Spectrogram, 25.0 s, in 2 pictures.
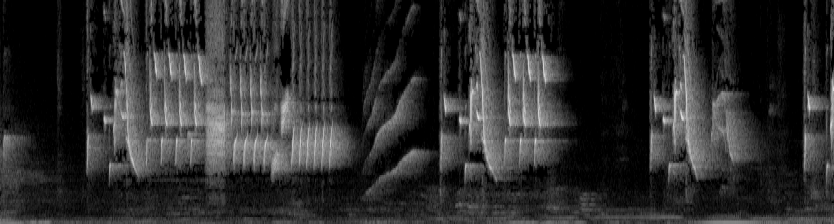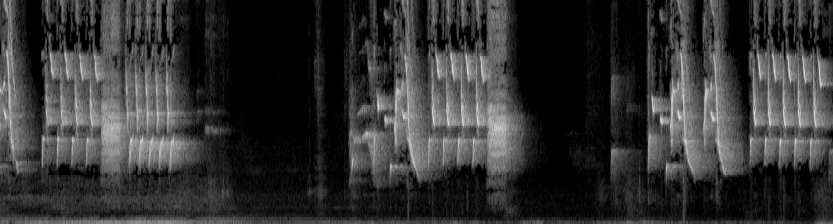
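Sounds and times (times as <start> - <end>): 
faint low hum: 0.0 - 18.2
finch song of chirps and buzzy trills: 1.3 - 8.4, 9.8 - 11.4, 12.0 - 15.9, 17.7 - 20.4, 21.7 - 24.9.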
